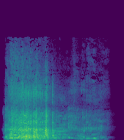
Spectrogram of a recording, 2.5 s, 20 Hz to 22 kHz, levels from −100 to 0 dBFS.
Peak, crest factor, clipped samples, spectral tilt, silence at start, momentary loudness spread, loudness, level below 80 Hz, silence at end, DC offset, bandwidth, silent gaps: -8 dBFS; 22 dB; under 0.1%; -1.5 dB/octave; 0.1 s; 22 LU; -25 LUFS; under -90 dBFS; 0.45 s; under 0.1%; 16.5 kHz; none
